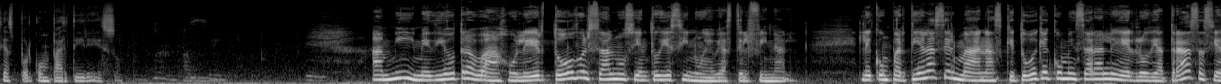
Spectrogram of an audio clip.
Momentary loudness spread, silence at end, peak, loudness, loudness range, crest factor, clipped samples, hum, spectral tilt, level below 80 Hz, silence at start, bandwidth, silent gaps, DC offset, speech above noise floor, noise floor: 11 LU; 0 s; -8 dBFS; -18 LUFS; 9 LU; 10 dB; under 0.1%; none; -5.5 dB/octave; -44 dBFS; 0 s; over 20 kHz; none; under 0.1%; 25 dB; -42 dBFS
